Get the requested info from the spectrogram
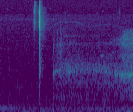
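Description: Near silence, broken about half a second in by two faint, brief clicks close together, the second louder.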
